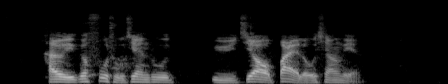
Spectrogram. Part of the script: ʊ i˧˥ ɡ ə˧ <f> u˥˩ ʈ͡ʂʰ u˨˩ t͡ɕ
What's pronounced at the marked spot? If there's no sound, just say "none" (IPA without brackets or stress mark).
f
